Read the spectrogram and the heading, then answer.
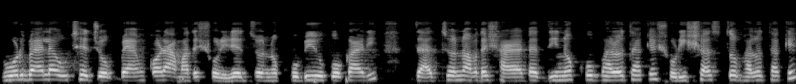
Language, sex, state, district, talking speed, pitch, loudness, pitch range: Bengali, female, West Bengal, Jalpaiguri, 165 wpm, 195 Hz, -17 LUFS, 185-210 Hz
